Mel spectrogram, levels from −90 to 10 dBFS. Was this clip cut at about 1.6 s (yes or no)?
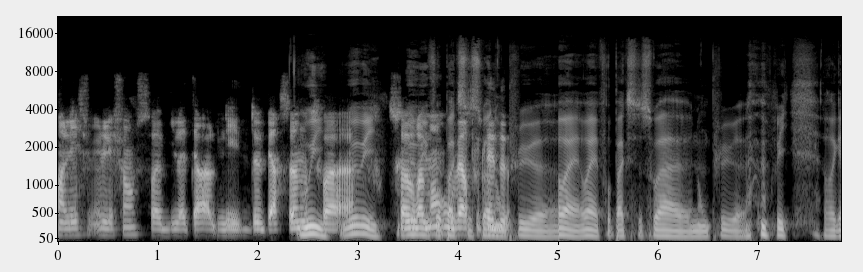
yes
